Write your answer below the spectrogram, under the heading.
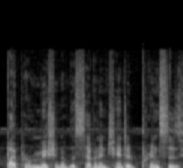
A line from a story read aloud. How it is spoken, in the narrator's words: he cried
